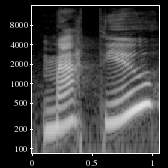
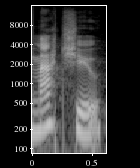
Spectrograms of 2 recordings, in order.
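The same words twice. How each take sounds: First: The name is said with a non-Irish pronunciation. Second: The name is said with an Irish pronunciation. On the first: This is how the man himself says his name. "his name is Matthew" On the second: This is how people in Ireland say the name. "in Ireland we say Matthew"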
